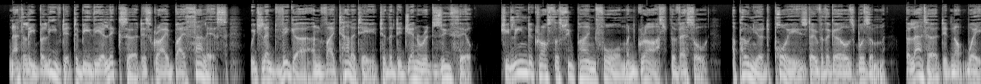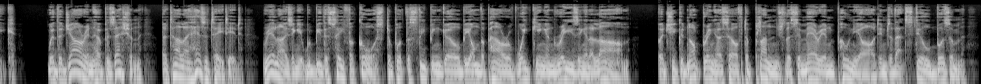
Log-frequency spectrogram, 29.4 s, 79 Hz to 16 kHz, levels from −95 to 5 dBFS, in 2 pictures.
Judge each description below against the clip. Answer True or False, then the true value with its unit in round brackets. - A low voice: True (90 Hz)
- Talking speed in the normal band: True (175 wpm)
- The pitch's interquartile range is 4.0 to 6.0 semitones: True (4.6 semitones)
